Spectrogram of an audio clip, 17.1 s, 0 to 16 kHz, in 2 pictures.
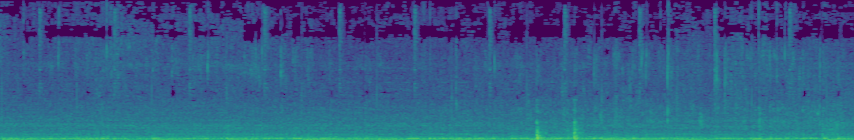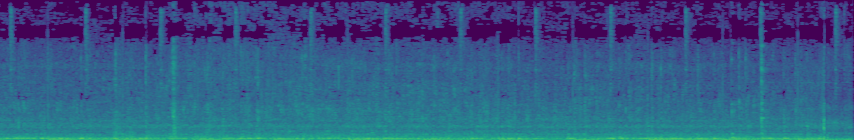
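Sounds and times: chicken deep-frying in oil: 0.0 - 17.0.

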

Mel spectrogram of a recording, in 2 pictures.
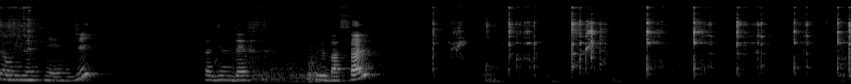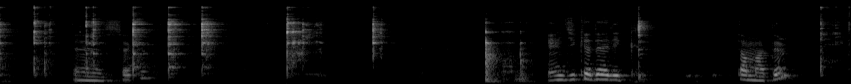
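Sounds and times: metal spoon scraping ceramic bowl: 0.0 - 0.4, 4.3 - 10.8, 11.4 - 12.5, 13.4 - 13.9, 16.7 - 17.0.

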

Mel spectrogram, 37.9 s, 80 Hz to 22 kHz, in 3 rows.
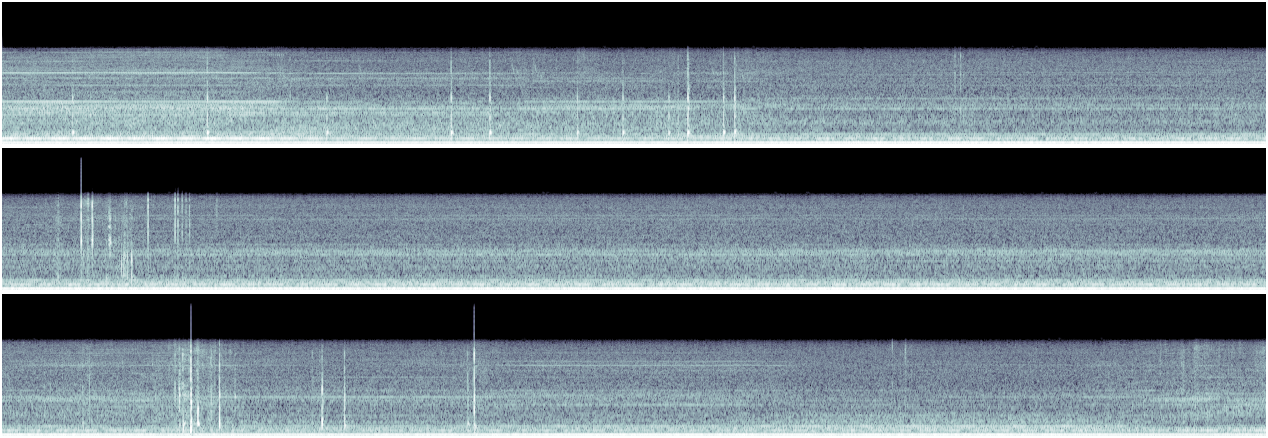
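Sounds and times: air conditioner humming: 0.0 - 37.9.

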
